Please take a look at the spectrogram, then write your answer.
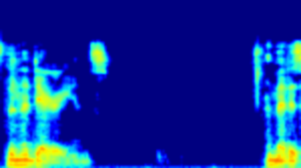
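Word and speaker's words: Cnidarians: symmetry and it's the nadarians and that is how you pronounce them the c there is silent what is radial symmetry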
